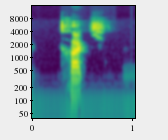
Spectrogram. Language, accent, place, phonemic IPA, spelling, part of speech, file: French, France, Lyon, /tʁak/, traque, noun, LL-Q150 (fra)-traque.wav
- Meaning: tracking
